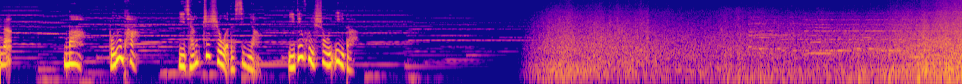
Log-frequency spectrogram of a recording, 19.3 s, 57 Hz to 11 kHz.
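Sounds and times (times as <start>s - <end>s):
speech: 0.0s - 0.3s, 1.3s - 2.8s, 3.6s - 7.2s
rough sea waves surging: 10.5s - 19.2s.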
